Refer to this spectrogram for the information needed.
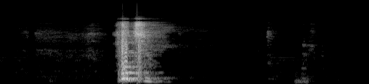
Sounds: Sneeze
